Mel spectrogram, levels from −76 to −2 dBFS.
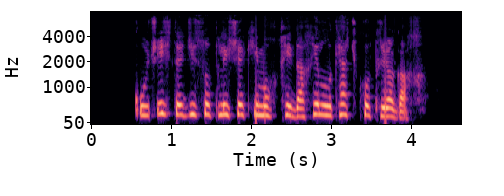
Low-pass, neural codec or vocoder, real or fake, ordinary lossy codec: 7.2 kHz; none; real; MP3, 64 kbps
